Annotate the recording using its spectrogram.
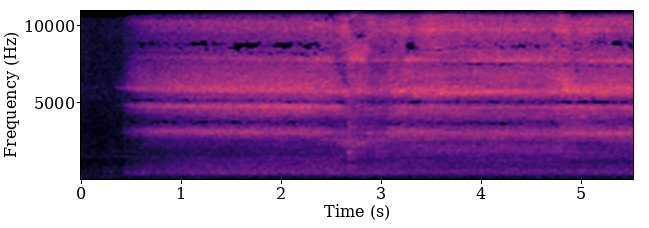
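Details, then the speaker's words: Nasopharyngeal CPAP (EzPAP device) in a paediatric patient with respiratory failure. Gas flow is turned up to 10 litres, delivering about 8–9 cmH2O; a steady loud hiss of gas flow builds after a quiet start. "the pressure is determined by the amount of flow so if i turn it up to 10 liters of the gas outlet"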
